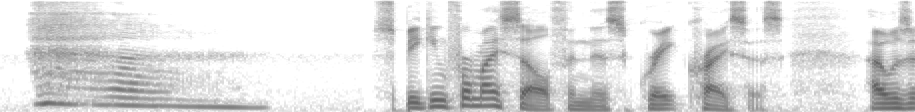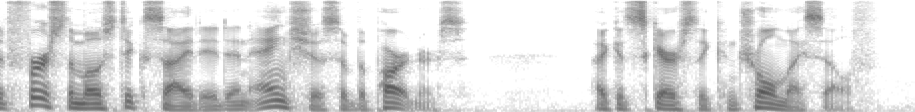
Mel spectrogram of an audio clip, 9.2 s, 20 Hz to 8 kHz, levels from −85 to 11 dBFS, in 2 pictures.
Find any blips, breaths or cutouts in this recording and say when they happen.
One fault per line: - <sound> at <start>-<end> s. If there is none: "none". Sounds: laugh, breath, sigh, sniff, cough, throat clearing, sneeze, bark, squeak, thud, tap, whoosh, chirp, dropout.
- sigh at 0.1-1.4 s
